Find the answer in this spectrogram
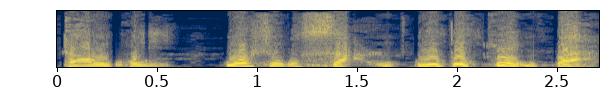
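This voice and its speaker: A woman's voice: medium pitch, moderate pace, breathy edge, pitched below the performer's own voice, close to an everyday voice. A woman storyteller with a Henan accent voicing a humble young male warrior who pleads tearfully before a prince. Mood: pleading.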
